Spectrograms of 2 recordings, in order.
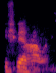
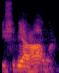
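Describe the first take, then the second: First: Echoed again, softer and trailing off; fading echo of other fans; softer repeat. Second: Mock fan urging, in the speaker's own voice; lightly voiced fan pitch; imitating a fan. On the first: Retold or imitated. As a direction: let the repeat fade like a distant chorus. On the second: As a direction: parrot what people keep telling you. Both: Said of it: "For every time somebody has said".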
